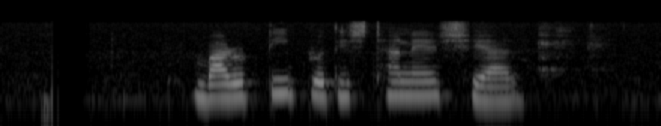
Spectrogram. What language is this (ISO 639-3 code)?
ben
